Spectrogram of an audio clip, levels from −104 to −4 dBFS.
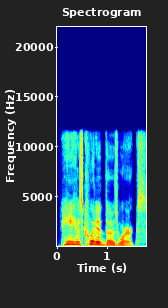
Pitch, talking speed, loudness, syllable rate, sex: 210 Hz, 165 wpm, -17 LUFS, 4.3 syllables/s, female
